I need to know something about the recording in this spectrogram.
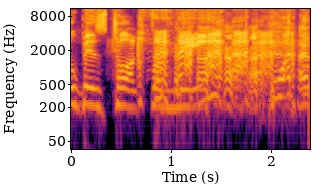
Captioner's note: all laughing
